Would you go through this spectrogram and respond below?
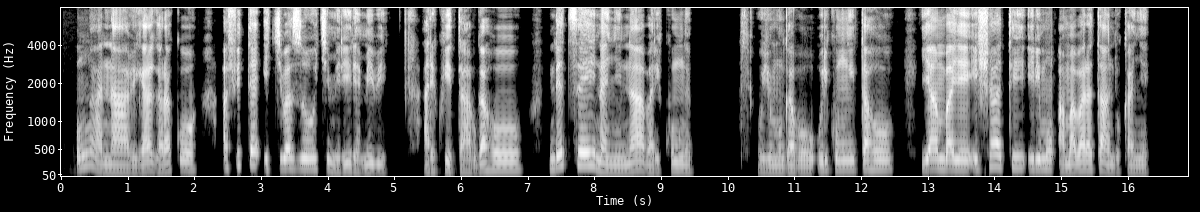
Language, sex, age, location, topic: Kinyarwanda, male, 18-24, Huye, health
